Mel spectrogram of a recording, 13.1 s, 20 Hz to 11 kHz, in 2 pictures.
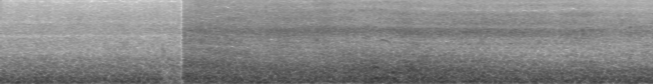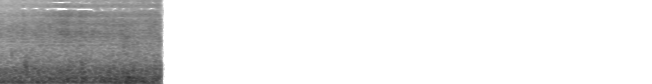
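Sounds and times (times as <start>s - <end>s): wind rumbling on microphone: 0.0s - 8.2s
breaking surf: 1.7s - 8.2s.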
